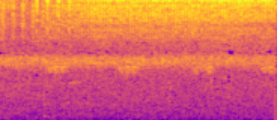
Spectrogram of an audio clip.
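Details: By a creek in central Wisconsin in late summer, grasshoppers stridulate everywhere in a steady, high, hissing chorus that blankets the quiet background; grasshopper.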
